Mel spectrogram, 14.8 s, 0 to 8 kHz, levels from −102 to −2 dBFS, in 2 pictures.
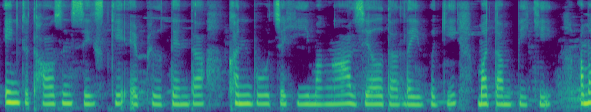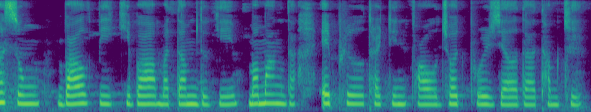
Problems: background sounds at intervals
